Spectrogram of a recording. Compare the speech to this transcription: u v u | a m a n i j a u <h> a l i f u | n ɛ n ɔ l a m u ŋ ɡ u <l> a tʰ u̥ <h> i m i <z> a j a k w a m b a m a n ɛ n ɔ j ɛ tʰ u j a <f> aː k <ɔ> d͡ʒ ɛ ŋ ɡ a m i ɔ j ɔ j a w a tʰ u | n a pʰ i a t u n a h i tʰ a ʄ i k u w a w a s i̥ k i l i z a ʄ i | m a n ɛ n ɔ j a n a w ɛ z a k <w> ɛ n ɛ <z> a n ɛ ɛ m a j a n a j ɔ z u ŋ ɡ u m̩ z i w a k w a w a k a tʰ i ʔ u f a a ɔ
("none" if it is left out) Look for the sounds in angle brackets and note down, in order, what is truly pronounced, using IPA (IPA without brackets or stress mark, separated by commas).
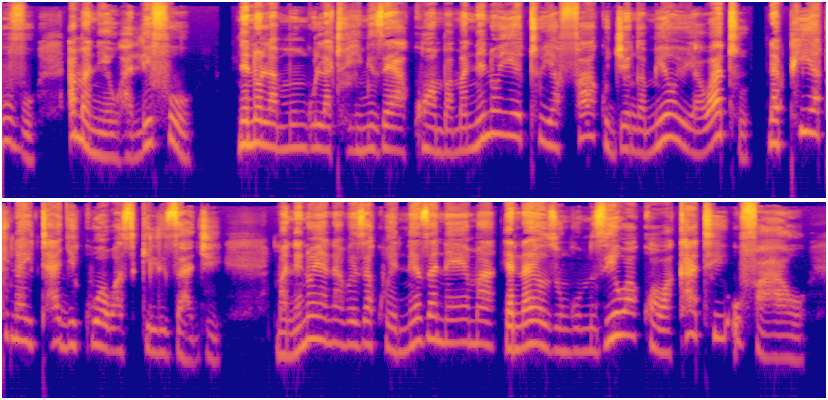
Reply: h, l, h, z, f, u, u, z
